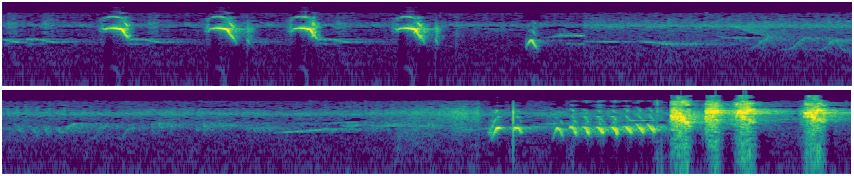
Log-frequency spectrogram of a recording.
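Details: Forest white-rumped shama singing loud, melodious phrases: four clear upslurred whistles repeated about every half second, a short note, a quiet pause with a faint thin tone, then a rapid burst of buzzy trills and sharp chattering notes.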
